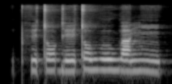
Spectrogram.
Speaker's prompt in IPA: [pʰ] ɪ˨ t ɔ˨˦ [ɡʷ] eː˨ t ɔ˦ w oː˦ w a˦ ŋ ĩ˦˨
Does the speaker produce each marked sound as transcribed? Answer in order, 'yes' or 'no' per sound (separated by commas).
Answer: yes, no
